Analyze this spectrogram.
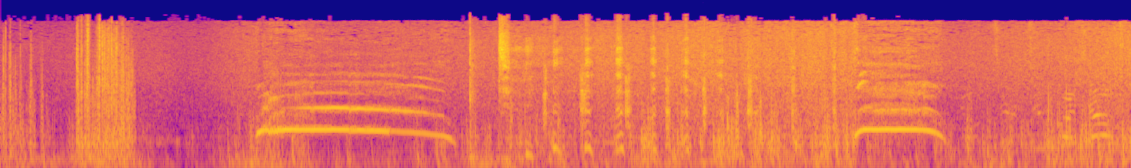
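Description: People cheer and scream wildly at a big wedge tornado over a constant roar of wind buffeting the microphone, with two long, high-pitched shrieks rising above the rush of air and excited shouting.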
